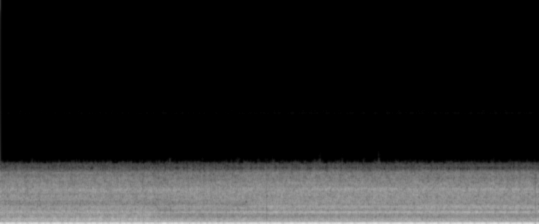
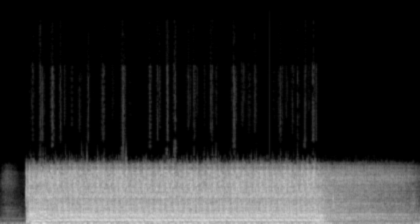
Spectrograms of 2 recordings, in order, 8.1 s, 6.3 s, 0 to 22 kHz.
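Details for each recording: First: 1999 Ford 7.3 Powerstroke diesel, hard to start cold, loping with black and white smoke: steady drone with uneven loping pulse during cylinder contribution test; cylinder three dead misfire from faulty injector, other seven good. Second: 1999 Ford 7.3 Powerstroke diesel cranking during compression test on the bad-injector cylinder, even steady beat about four per second with no weak strokes; just under 350 psi, compression good, so the fault is the injector.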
